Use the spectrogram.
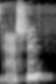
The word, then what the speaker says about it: Eislyn: like to invite um ashling first to tell us her story so i hope you i pronounced your name correctly is this um ashen yup you you pronounced it perfectly uh great so i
